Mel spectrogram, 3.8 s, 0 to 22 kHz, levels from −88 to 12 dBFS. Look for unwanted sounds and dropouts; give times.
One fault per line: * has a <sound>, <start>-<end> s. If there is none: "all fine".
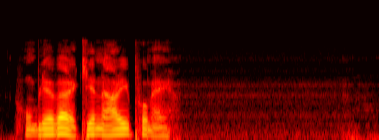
all fine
